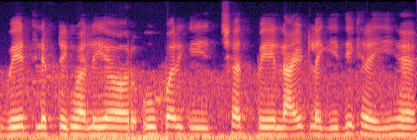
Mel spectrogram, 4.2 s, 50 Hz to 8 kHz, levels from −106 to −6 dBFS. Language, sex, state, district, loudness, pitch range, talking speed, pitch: Hindi, female, Jharkhand, Sahebganj, -15 LUFS, 160-170 Hz, 200 wpm, 165 Hz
